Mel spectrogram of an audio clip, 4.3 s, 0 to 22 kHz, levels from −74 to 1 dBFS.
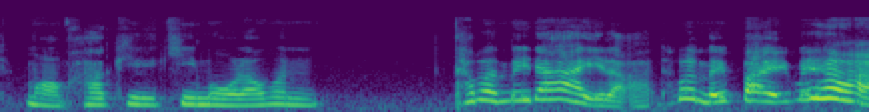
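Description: Clock drift between sender and receiver runs through the whole clip. The sender's clock runs about 2 percent slow, so the receiver's buffer keeps draining and must pad the gaps, producing small, unevenly spaced timing hiccups over the call path's band-limited, roughly 12 kHz Opus sound.

Short stalls from a late packet occur at 0.39, 1.67, 3.10 and 4.24 s. Each time a packet missed its slot, the buffer ran empty and the receiver held the last sound for 20 ms, or 30 ms at 1.67 s, before resuming. Nothing is lost, but a sound briefly hangs with a slight buzz or dip.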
